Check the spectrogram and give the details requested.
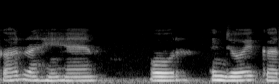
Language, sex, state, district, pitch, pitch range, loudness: Hindi, female, Punjab, Fazilka, 180 Hz, 180-190 Hz, -15 LUFS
